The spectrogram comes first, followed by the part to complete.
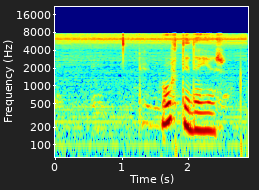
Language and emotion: Russian, neutral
